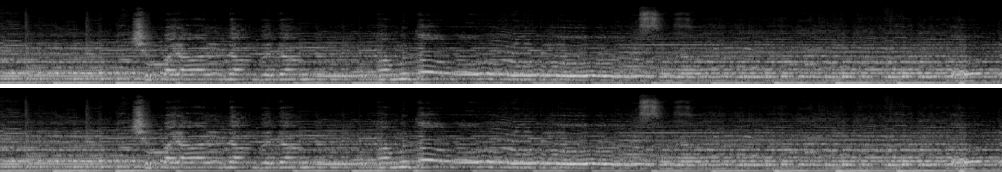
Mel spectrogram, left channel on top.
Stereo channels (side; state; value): left; noise; rumble, 22 dB below the sound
